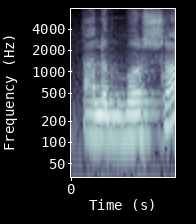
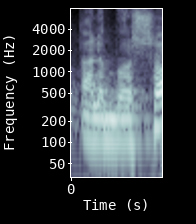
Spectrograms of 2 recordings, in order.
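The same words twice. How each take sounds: The two takes are said the same way.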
